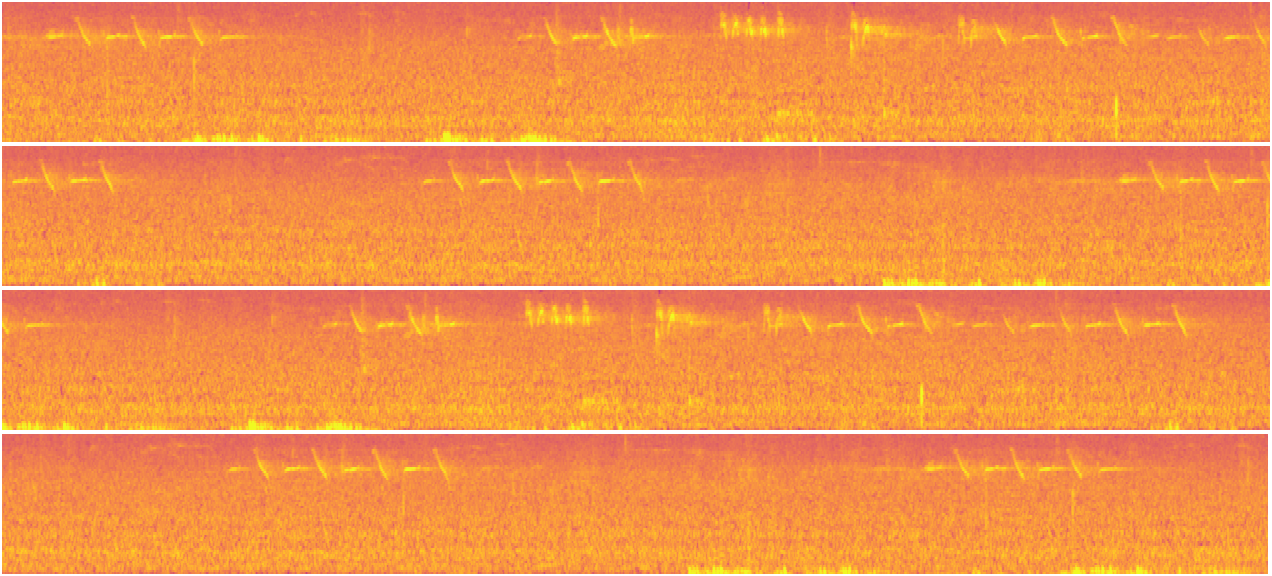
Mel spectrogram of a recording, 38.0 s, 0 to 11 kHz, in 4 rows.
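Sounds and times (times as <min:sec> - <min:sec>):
soft steady hiss: 0:00.0 - 0:38.0
small birds chirping: 0:03.7 - 0:10.5, 0:21.3 - 0:28.1, 0:33.9 - 0:37.1.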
